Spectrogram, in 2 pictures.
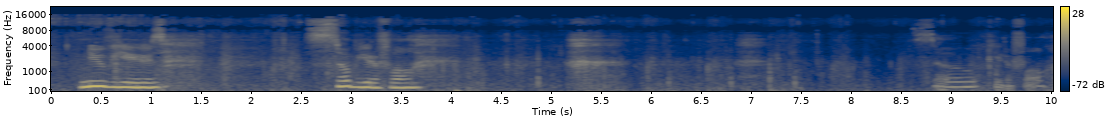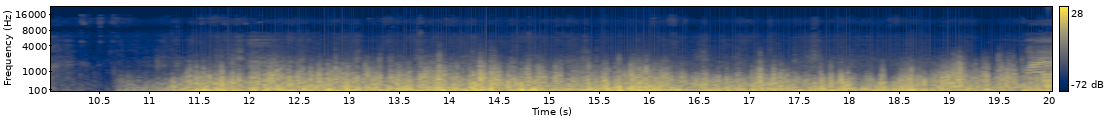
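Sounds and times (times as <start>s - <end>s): gusty wind buffeting microphone: 10.7s - 20.0s.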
